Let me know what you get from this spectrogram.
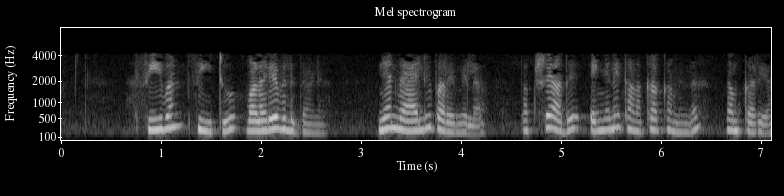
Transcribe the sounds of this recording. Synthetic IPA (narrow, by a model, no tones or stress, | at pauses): siːʋɐnsiːtːuʋɐɭɐɾe̞ʋɐlud̪ːaːɳɨ | ɲaːnʋaːljupɐrɐjunːilːɐ | pɐkʂe̞ɐðɨe̞ŋːɐne̞kɐɳɐkːaːkːaːme̞nːɨ | nɐmukːɨɐrijaː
